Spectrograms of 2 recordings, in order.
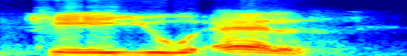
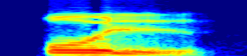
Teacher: Akan tetapi kita kena berhati-hati sebutan qul ini. Jangan kita sebut dengan KUL. Kita kena sebut dengan QUL. Qul, dalam. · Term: qaf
